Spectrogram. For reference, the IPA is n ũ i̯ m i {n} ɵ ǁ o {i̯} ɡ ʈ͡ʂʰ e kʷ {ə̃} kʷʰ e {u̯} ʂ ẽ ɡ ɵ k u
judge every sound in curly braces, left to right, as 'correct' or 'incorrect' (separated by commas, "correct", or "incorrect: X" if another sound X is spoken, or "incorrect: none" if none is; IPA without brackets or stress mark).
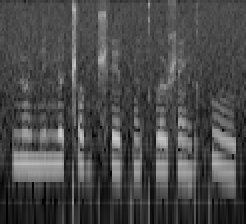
correct, incorrect: none, incorrect: ɐ̃, correct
